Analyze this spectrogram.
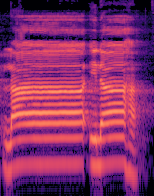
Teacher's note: মধ্য মুনফাসিলের কায়দা সেখানে 3 আলিফ টান দিতে হবে লা ইলাহা লামের উপর খারা জবর সেখানে 1 আলিফ টান দিতে হবে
